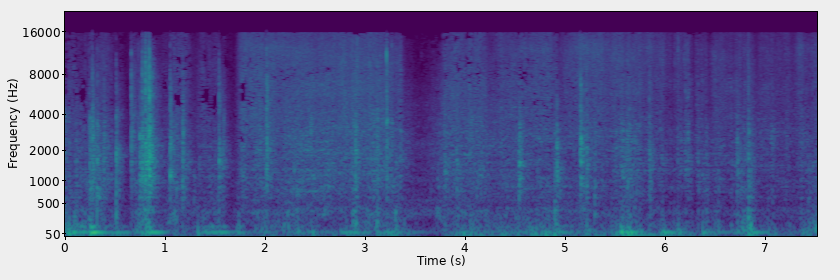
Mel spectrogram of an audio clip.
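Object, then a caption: Crumpled kraft packing paper. A crumpled, perforated sheet of kraft packing paper is rubbed between both hands while long nails scratch and tap on it. The result is a steady, bright, crackly rustle with sharper scratchy bursts and a soft low rumble underneath.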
